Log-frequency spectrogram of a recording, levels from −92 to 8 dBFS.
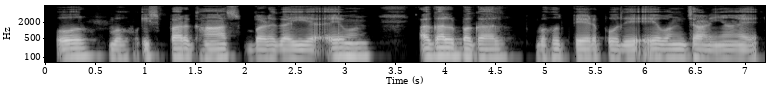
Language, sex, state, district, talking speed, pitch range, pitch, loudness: Hindi, male, Bihar, Supaul, 125 wpm, 100-110 Hz, 100 Hz, -21 LUFS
